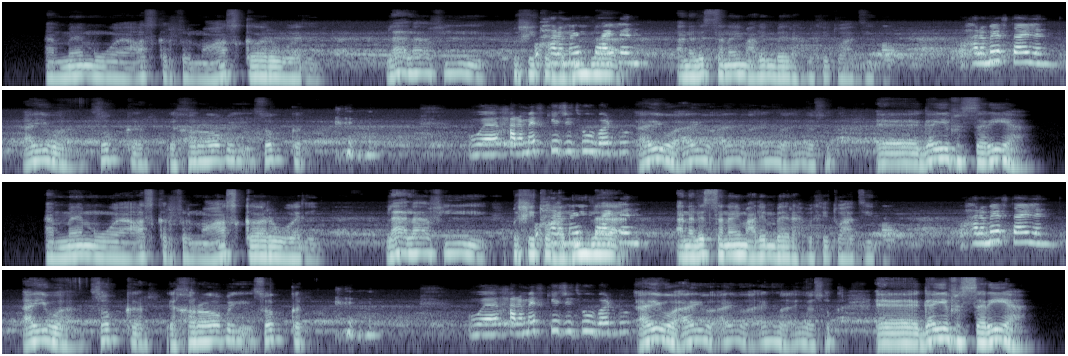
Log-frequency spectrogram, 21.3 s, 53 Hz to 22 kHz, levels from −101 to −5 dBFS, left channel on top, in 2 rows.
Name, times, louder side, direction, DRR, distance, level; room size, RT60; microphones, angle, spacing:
voice 1, 0.4-3.2 3.8-4.8 5.1-6.2 6.7-8.7 10.8-13.7 17.0-20.9, right 3 dB, 50° right, 0.8 m, -28 dB
sound 1, 2.6-20.1, left 3 dB, 55° left, 1.0 m, -42 dB
voice 2, 5.3-6.4 8.8-9.2 9.6-10.6 14.0-14.4 15.3-16.9, left 1 dB, 5° left, 0.4 m, -27 dB
7.0 x 4.5 x 4.2 m
head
